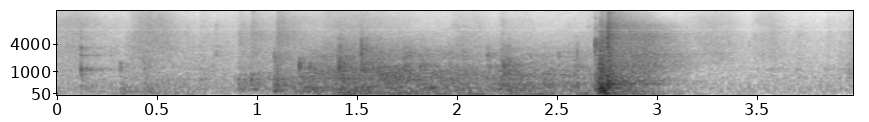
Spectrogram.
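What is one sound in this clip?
A door slides open and knocks to a stop.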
